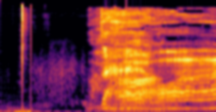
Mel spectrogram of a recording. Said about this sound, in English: You know how angry I am? I'm going to snap one of my chocolate fingers in half. Here we go.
